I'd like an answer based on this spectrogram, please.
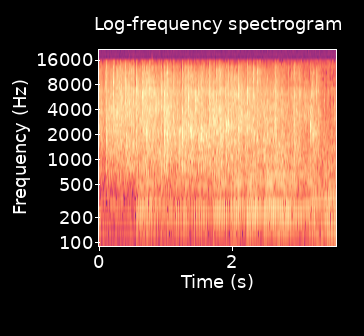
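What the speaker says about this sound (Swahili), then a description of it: "Pigia Bwana Yesu makofi" A church congregation applauds in praise, a soft, continuous patter of many hands at a distance that holds steady for a few seconds.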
